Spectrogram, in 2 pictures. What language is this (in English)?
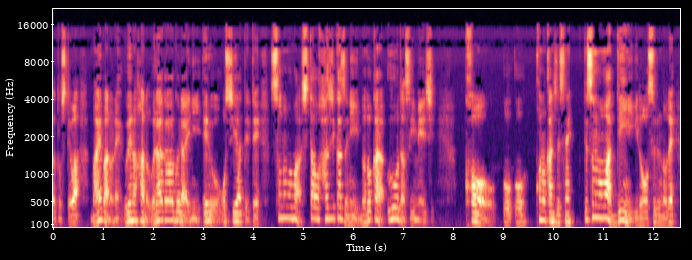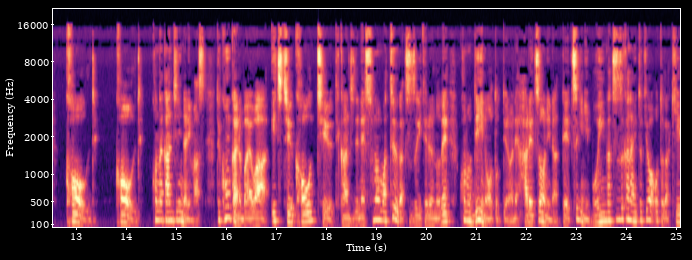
Japanese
